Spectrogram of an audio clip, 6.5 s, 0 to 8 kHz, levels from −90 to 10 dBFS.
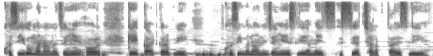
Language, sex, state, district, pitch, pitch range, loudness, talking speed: Hindi, male, Uttar Pradesh, Budaun, 160 Hz, 150-170 Hz, -16 LUFS, 165 wpm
